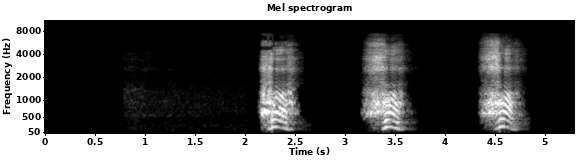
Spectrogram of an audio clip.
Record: {"exhalation_length": "5.3 s", "exhalation_amplitude": 32768, "exhalation_signal_mean_std_ratio": 0.35, "survey_phase": "beta (2021-08-13 to 2022-03-07)", "age": "18-44", "gender": "Male", "wearing_mask": "No", "symptom_fatigue": true, "symptom_other": true, "smoker_status": "Never smoked", "respiratory_condition_asthma": false, "respiratory_condition_other": false, "recruitment_source": "REACT", "submission_delay": "1 day", "covid_test_result": "Negative", "covid_test_method": "RT-qPCR", "influenza_a_test_result": "Negative", "influenza_b_test_result": "Negative"}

